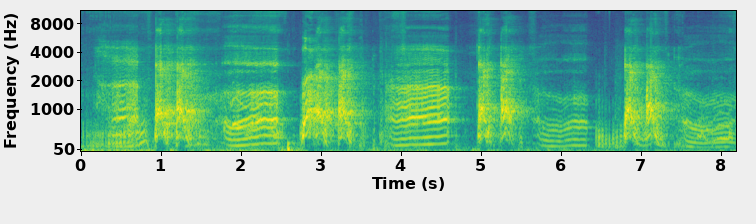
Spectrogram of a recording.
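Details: Two pugs dressed in Santa costumes bark to defend their territory against bleating sheep; repeated harsh bursts, each about a second long, with wavering, howl-like tails, coming roughly every one to two seconds.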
